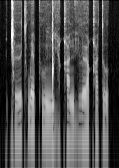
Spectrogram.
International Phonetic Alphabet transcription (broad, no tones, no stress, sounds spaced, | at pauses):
ǀ ø tʰ w ɛ pʰ u ŋ͡ǃ i̤ qʰ ɛ n i̤ l œ qʰ ø t o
